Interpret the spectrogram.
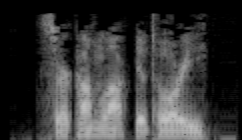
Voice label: "circumlocutory", English; adjectives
